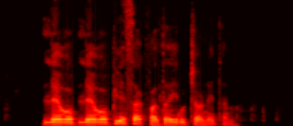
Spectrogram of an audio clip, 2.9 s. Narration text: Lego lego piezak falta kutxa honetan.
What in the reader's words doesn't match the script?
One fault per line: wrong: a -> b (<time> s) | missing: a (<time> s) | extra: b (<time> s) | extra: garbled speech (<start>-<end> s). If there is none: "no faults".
no faults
